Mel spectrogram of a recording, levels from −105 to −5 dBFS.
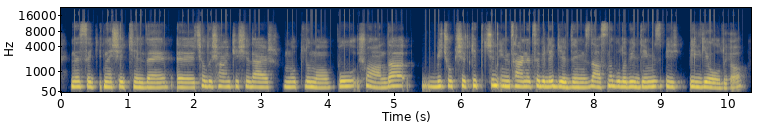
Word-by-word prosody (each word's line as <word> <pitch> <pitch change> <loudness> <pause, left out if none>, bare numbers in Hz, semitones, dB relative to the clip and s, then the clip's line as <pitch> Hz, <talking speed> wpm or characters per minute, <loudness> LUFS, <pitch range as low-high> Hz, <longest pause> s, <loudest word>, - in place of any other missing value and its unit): ne 215 -1 +3
sek 205 -1 -3
ne 205 -1 +3
şekilde? 195 -2 -1
Eee, 190 -1 0
çalışan 215 0 -2
kişiler 210 -2 -3
mutlu 205 0 -1
mu? 190 -1 -2
Bu, 230 +1 +2
şu 250 -2 -3
anda 220 +5 -2 0.2
birçok 225 0 0
şirket 235 +1 0
için 260 +1 +5
internete 225 -1 +1
bile 220 0 +4
girdiğimizde 200 -1 +2
aslında 210 +3 -1
bulabildiğimiz 210 +1 +2
bir 205 -2 -2
bilgi 205 -1 +3
oluyor. 180 +4 -3
210 Hz, 135 wpm, -23 LUFS, 200-225 Hz, 0.2 s, için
